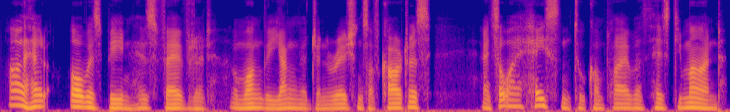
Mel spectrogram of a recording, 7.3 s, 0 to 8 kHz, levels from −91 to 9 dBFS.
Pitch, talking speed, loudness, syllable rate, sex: 120 Hz, 170 wpm, -19 LUFS, 5.7 syllables/s, male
